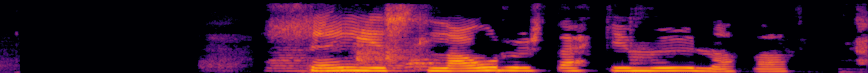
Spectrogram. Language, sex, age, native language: Icelandic, female, 8, Icelandic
